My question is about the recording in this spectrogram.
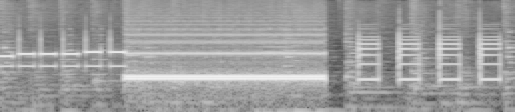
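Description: Telephone tones after a call is hung up and redialed: a run of short, evenly spaced beeps, then a loud, long steady tone, then more pulsed beeps in an uneven rhythm.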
